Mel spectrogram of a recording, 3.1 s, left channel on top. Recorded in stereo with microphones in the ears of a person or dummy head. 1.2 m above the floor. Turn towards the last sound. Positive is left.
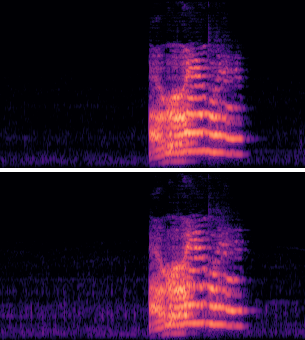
turn(degrees=10)  # may be behind; listen again after turning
